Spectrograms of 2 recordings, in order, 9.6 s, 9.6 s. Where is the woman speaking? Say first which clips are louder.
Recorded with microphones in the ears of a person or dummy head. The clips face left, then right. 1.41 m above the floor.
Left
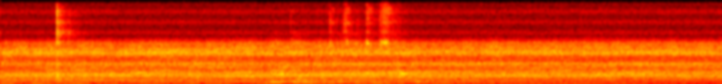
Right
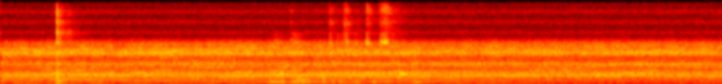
Right 2 dB; 10° right (ahead or behind), 1.5 m.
